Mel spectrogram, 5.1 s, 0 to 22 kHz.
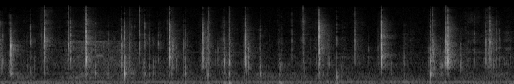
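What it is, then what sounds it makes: Plastic game controller. Fingernails tap and scratch across the hollow hard-plastic shell of a translucent purple Nintendo 64 controller. Quick, irregular, sharp clicky taps and crinkly scrapes are bright and dry, with almost no ring. They sit over a faint steady low hum.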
